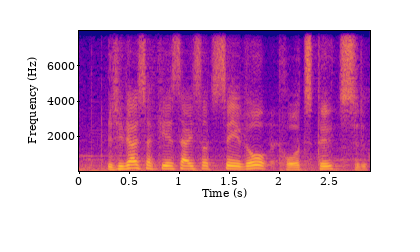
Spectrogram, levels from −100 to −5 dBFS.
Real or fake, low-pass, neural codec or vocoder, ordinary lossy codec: fake; none; codec, 16 kHz, 0.5 kbps, FunCodec, trained on Chinese and English, 25 frames a second; none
